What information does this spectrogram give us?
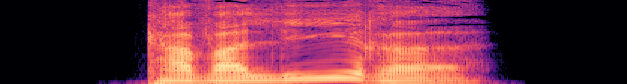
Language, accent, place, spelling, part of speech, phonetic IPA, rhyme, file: German, Germany, Berlin, Kavaliere, noun, [kavaˈliːʁə], -iːʁə, De-Kavaliere.ogg
- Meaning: nominative/accusative/genitive plural of Kavalier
